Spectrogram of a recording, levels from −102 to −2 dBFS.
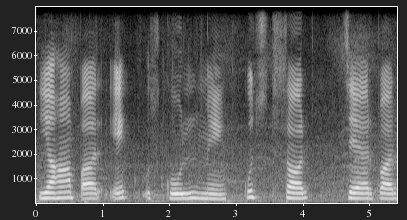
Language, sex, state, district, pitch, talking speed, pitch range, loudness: Hindi, female, Madhya Pradesh, Dhar, 210 Hz, 100 wpm, 200-225 Hz, -18 LUFS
